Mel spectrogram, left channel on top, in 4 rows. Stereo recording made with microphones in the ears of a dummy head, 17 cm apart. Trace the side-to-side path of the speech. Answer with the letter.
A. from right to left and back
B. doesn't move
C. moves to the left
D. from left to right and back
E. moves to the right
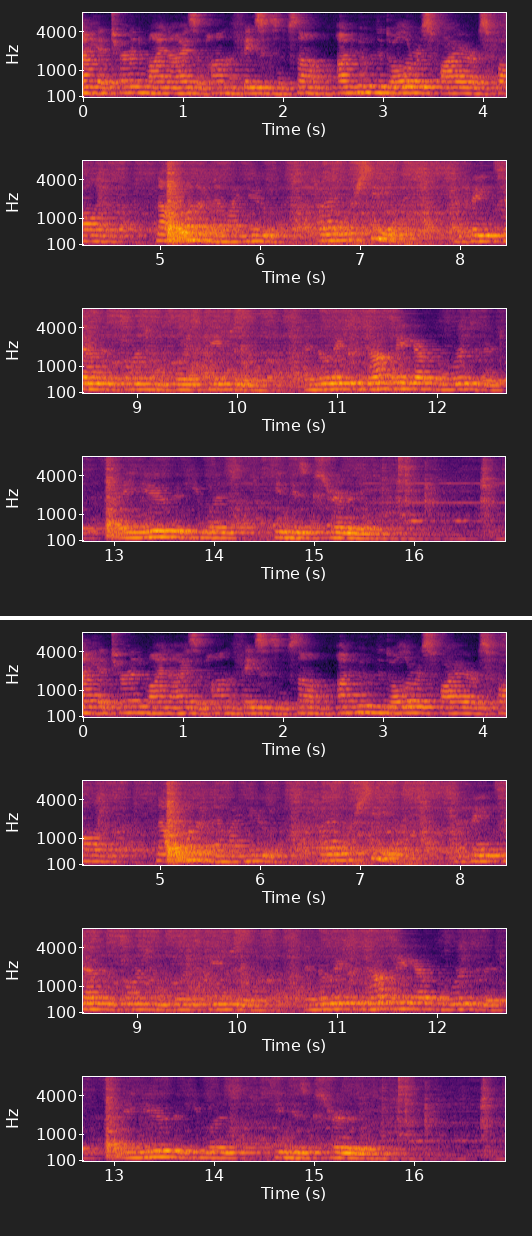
B.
